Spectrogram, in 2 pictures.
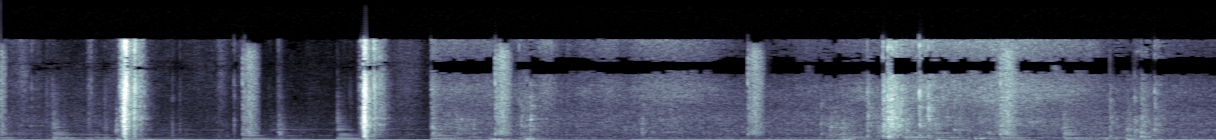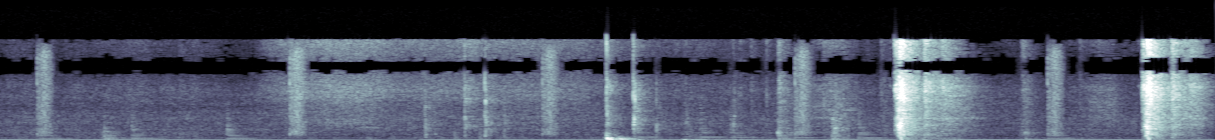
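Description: Background music with a bass line, over which a few sharp, irregularly spaced shots of a nail gun fastening wooden door casing ring out, the loudest about nine seconds in.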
